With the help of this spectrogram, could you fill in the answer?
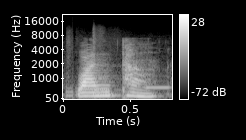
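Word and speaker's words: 雲吞: 자, 국물이 있는 만두, 이게 혼툰이라고 하고 우리에게는 홍콩식 발음이 조금 더 익숙하실 거예요. 완탕.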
